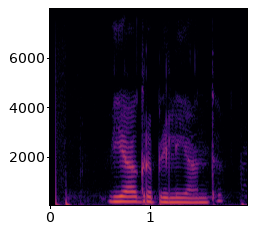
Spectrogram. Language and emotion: Russian, neutral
